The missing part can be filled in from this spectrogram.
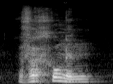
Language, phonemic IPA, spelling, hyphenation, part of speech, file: Dutch, /vərˈɣru.nə(n)/, vergroenen, ver‧groe‧nen, verb, Nl-vergroenen.ogg
- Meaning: 1. to green, to become or make more sustainable 2. to green (colour), to make or to become green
